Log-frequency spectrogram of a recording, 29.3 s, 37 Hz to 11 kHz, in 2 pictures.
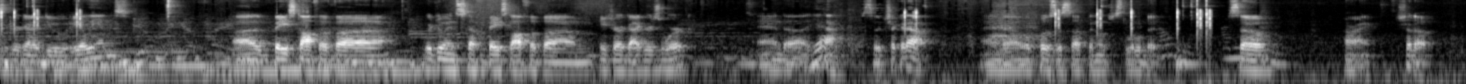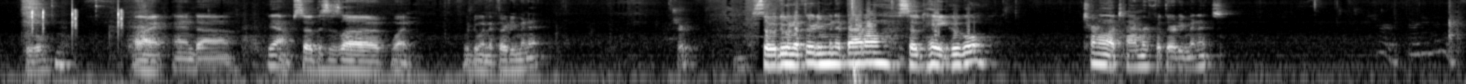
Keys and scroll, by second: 0.0 space, 2.2 space.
